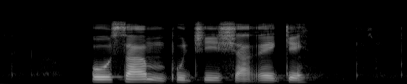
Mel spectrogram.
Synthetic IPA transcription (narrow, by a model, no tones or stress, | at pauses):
ʊsam̩pʼut͡ʃʼiʃa̰ɣɪkʼɪ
